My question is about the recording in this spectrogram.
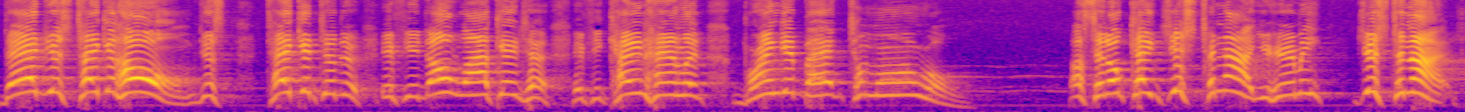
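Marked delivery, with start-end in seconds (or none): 0.1-7.2 aggravating daughter. Retold or imitated. Preacher mimicking his nagging daughter, high and loud. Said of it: "she's an aggravator". 8.4-10.9 firm giving in. Retold or imitated. Giving in, setting a firm limit.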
